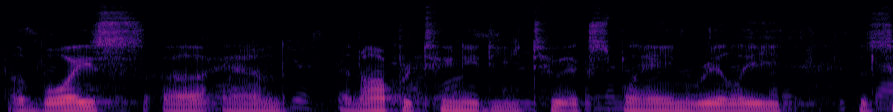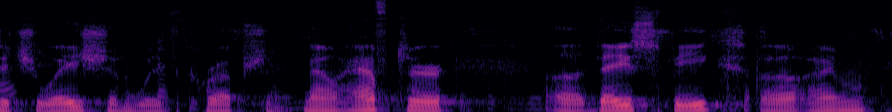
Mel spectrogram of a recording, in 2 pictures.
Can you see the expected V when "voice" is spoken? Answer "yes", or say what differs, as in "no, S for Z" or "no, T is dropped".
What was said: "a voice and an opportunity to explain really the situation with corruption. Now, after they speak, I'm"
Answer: yes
